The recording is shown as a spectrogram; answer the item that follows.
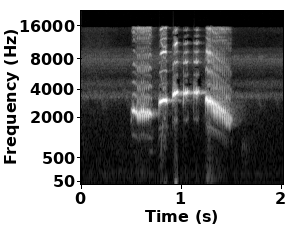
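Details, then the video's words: Sooty-headed bulbul singing full isian: a clean one-second phrase of a falling whistle, a few bright mid notes, then a long descending slurred whistle. There is no background noise. "Burung Kutilang Fulll isian"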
